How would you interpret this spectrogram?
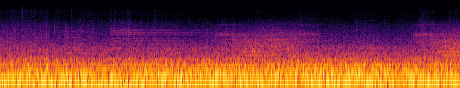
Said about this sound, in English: You're an amazing pilot, Ace. Those beams aren't even touching us. Flying's easy.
